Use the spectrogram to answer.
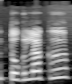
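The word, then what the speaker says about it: Tughlaq: रहा है यहाँ पर, इसे जो है हम तुगलक या फिर तुगलुक भी बोल सकते हैं। यहाँ पर जो है वो स्पेलिंग जो है वो अलग अलग तरीके से लिखी जा सकती हैं ऑब्वियसली।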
